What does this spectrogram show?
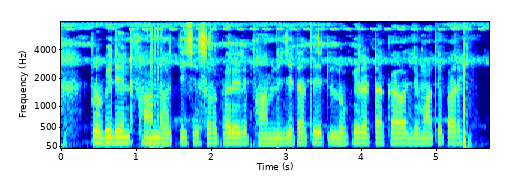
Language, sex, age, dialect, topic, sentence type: Bengali, male, 18-24, Western, banking, statement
